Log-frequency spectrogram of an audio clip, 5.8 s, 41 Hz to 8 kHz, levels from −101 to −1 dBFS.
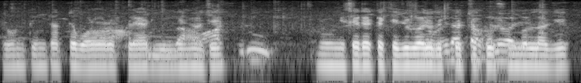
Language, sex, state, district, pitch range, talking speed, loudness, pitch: Bengali, male, West Bengal, Paschim Medinipur, 120-130 Hz, 205 wpm, -17 LUFS, 125 Hz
